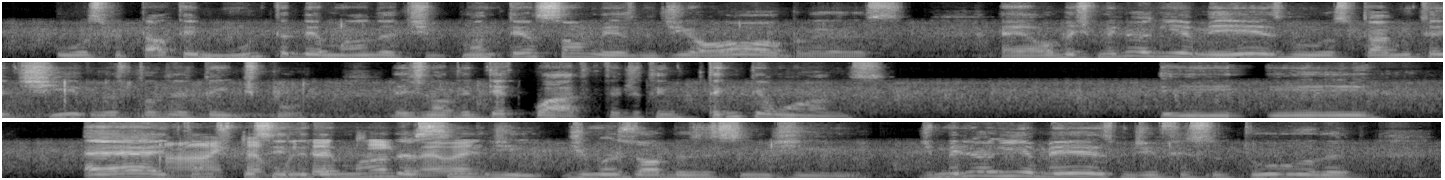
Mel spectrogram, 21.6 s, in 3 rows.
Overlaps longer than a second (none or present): present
